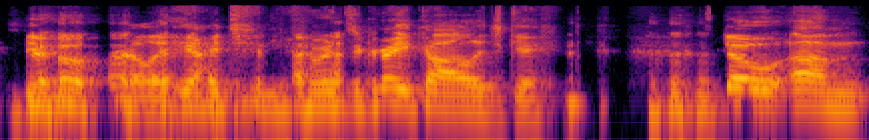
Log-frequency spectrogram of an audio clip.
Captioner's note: laughs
